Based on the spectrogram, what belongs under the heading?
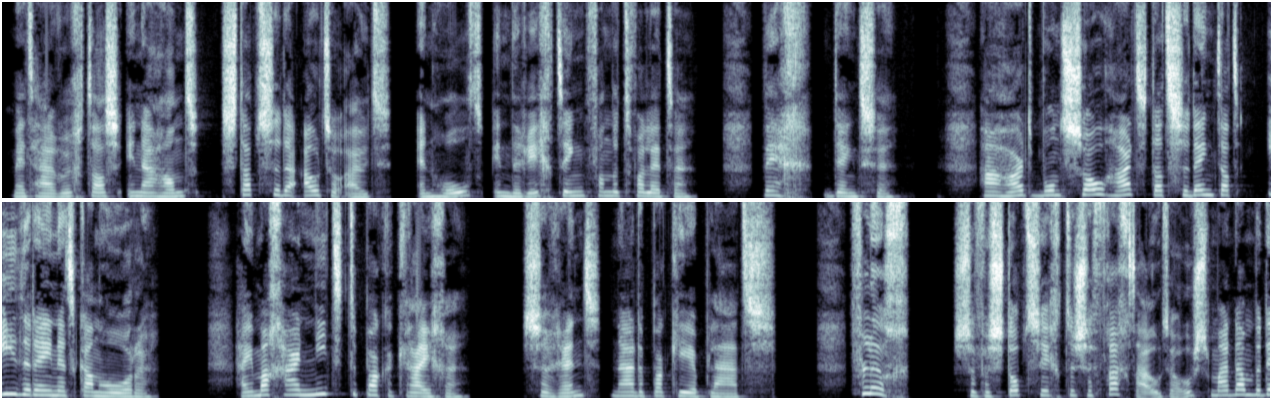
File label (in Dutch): Documentaire en boekfragmenten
